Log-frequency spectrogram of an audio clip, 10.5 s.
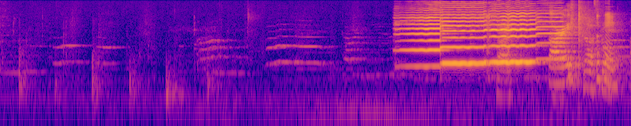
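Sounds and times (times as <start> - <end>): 
violin: 4.6 - 10.5.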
